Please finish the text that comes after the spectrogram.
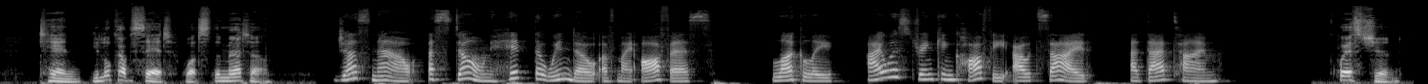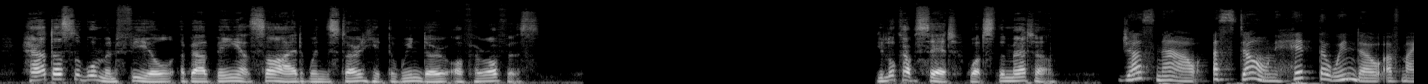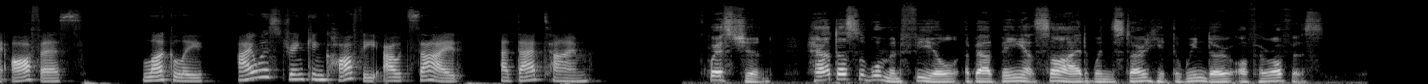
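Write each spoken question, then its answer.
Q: How does the woman feel about being outside when the stone hit the window of her office?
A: Lucky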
